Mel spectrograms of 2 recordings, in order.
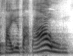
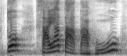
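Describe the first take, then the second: First: সাইয়ে তা তাউ slowly with the sounds run together; colloquial Malay. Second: সায়া তা তাহু said slowly with every sound clear; standard Malay. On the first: Teacher contrasting the casual local form, slow. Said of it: "ওরা বলে". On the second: Teacher giving the proper form first, slow and clear. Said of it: "যারা একদম শুদ্ধ বলে". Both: Shown as a demonstration.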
